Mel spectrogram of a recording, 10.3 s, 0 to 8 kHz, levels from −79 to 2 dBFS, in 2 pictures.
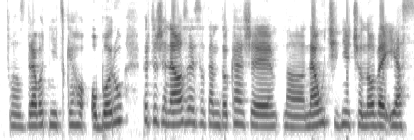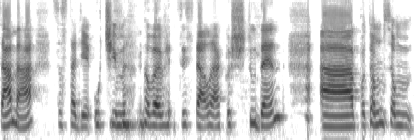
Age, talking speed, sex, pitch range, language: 20-39, 135 wpm, female, 210-255 Hz, Slovak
